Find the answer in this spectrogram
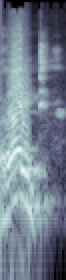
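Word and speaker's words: write: और last one है राइट। डब्ल्यू आर आई टी ई। राइट में डब्ल्यू की साउंड जो है उसको हम प्रोनाउंस नहीं करते तो उसको हम कहते हैं साइलेंट लेटर्स।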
